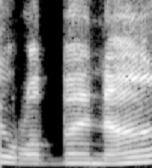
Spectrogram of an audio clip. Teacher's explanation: ना को पूरा आपने 2 काउंट पढ़ना है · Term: अलिफ मद्दिया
